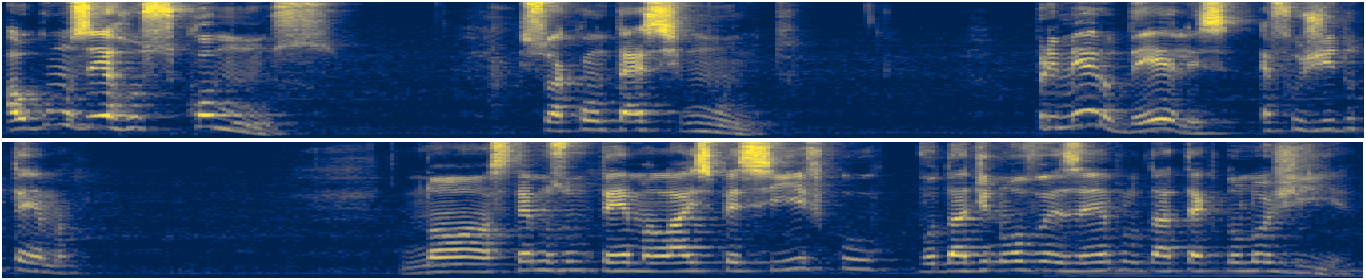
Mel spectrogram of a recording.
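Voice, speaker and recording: Lively Brazilian male teacher, echoey room. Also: high voice, a little slow, pauses often, slight background noise. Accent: Brazilian Portuguese. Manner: explanatory, chatty, checks in with students. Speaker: essay writing teacher. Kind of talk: online class lecture.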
